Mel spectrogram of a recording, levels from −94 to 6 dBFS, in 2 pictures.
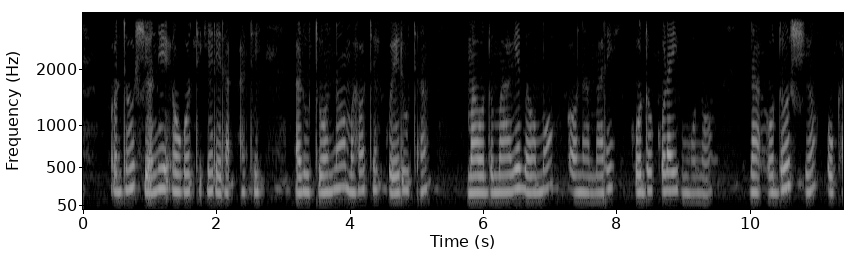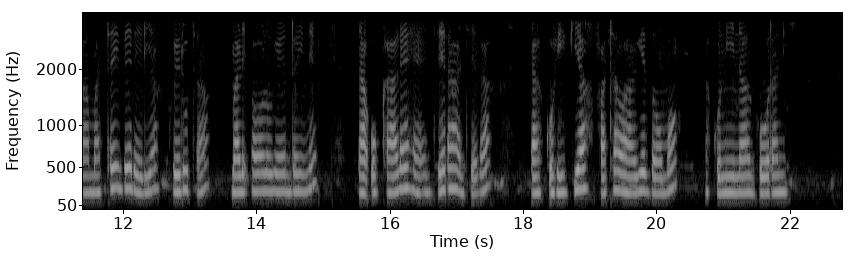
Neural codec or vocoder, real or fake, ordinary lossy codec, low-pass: none; real; none; 3.6 kHz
